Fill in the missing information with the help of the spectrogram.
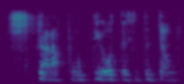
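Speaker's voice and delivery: mock curt dismissal, held down; retold anger. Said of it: "he was so mad at me".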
